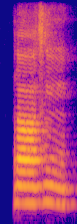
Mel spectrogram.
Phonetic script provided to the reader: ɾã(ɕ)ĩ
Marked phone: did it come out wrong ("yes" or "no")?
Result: yes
